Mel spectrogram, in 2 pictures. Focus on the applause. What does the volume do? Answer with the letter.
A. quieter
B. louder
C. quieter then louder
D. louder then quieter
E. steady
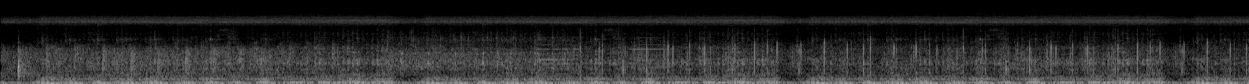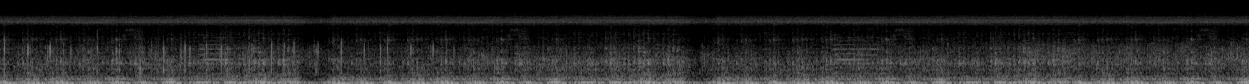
A.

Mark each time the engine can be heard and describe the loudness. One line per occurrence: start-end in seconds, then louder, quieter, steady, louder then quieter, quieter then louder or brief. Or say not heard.
0.0-24.9 steady.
